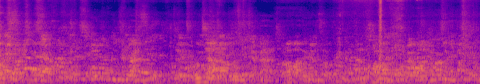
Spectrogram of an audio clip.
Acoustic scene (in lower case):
cafe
